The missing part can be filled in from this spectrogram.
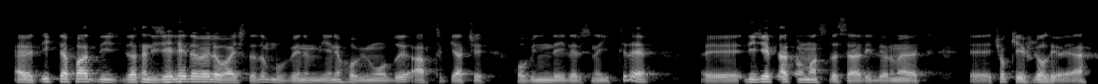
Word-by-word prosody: Evet. 105 -3 +3
İlk 130 0 -3
defa, 130 -3 +6
d 115 - -1 0.2
zaten 115 +1 +3
DJ´liğe 120 +4 +4
de 125 - +5
böyle 120 -2 +6
başladım. 105 +4 -1
Bu 100 -2 -8
benim 100 -1 -3
yeni 105 +1 -3
hobim 100 -2 -4
oldu. 110 +4 -2
Artık, 100 0 -3
gerçi 100 -1 -2 0.2
hobinin 100 +1 -3
de 95 - -1
ilerisine 95 0 -5
gitti 100 - -8
de. - - +1 0.5
Eee, - - -2
DJ 120 +1 +4
performansı 115 -1 +2
da 105 - -1
sergiliyorum, 95 -1 -1
evet. 90 -2 0 0.5
Eee, - - -5
çok 120 -1 -4
keyifli 110 0 +1
oluyor 105 - +1
ya. - - -1
105 Hz, 175 wpm, -23 LUFS, 100-115 Hz, 0.5 s, defa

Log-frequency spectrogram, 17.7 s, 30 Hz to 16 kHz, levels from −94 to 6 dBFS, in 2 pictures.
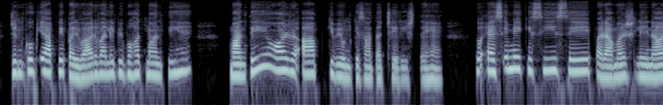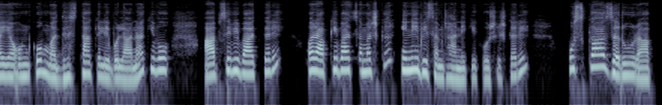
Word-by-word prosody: जिनको 205 +3 +1
कि 240 - -1
आपके 220 0 +3
परिवार 160 -3 +2
वाले 190 0 +1
भी 200 +2 -2
बहुत 195 +1 -2
मानती 185 +2 -1
हैं 230 +3 0 0.5
मानते 175 +6 +5
हैं 310 +3 +3
और 250 -4 +4
आपकी 200 0 +1
भी 175 - 0
उनके 155 -1 -2
साथ 150 -1 -3
अच्छे 145 - -5
रिश्ते 140 0 -9
हैं। 140 -1 -3 0.4
तो 235 - 0
ऐसे 230 +3 +2
में 270 0 +5
किसी 245 +1 -1
से 230 +1 -1 0.3
परामर्श 165 0 +2
लेना 165 -1 +2
या 170 -1 +1
उनको 170 +6 -1
मध्यस्थता 155 +6 -2
के 170 - -4
लिए 155 -2 0
बुलाना 145 +3 -1
कि 255 - -2
वो 245 0 0 0.5
आपसे 180 +8 +3
भी 235 0 +2
बात 195 -2 +2
करें 230 +7 -2 0.4
और 245 - +5
आपकी 235 +3 +2
बात 245 0 +2
समझकर, 230 - -3
इन्हें 250 +1 +5
भी 215 -1 +1
समझाने 150 -5 -3
की 150 +3 -11
कोशिश 140 +1 -7
करें। 210 - -5 0.6
उसका 295 +3 +1
ज़रूर 180 - 0
आप 145 0 -1
195 Hz, 175 wpm, -23 LUFS, 160-235 Hz, 0.6 s, मानते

